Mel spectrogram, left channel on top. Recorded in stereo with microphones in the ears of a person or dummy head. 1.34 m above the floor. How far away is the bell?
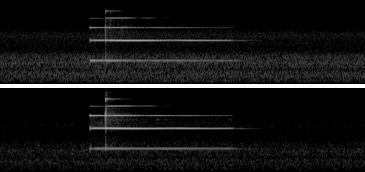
About 1.9 m.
